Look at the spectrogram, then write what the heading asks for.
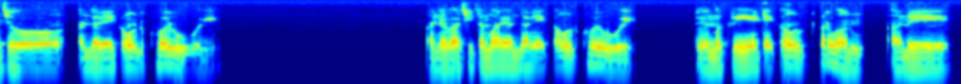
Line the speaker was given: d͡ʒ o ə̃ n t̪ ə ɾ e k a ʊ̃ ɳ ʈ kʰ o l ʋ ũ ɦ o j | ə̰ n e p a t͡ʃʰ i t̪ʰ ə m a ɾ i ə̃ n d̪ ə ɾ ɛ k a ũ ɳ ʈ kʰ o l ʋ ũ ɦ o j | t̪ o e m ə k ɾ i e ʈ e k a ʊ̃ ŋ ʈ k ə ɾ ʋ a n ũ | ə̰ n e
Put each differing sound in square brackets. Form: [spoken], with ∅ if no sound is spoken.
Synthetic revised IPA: d͡ʒ o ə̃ n [d̪] ə ɾ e k a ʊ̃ ɳ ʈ kʰ o l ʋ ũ ɦ o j | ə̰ n e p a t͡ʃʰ i [t̪] ə m a ɾ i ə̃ n d̪ ə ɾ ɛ k a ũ ɳ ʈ kʰ o l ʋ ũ ɦ o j | t̪ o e m ə k ɾ i e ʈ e k a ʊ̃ [ɳ] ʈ k ə ɾ ʋ a n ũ | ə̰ n e

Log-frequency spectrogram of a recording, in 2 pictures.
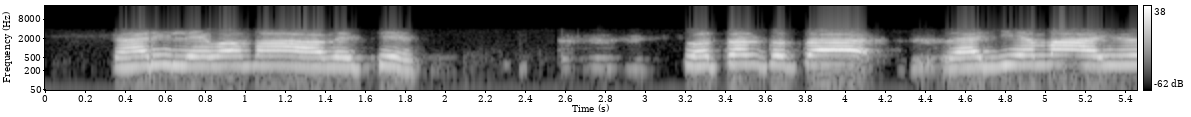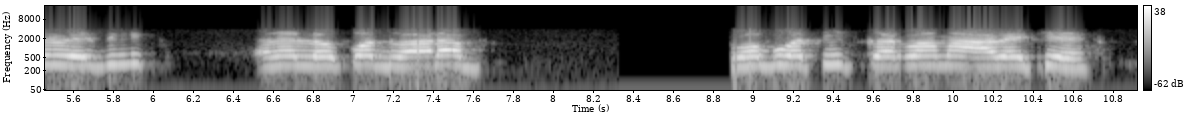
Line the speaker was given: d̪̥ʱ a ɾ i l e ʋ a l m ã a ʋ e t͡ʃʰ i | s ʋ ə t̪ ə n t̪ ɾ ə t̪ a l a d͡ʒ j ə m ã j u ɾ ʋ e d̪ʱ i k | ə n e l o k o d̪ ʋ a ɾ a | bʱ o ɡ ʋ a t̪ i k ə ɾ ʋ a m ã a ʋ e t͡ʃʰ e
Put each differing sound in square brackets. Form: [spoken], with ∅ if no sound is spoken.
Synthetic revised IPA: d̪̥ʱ a ɾ i l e ʋ a [∅] m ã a ʋ e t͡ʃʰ [e] | s ʋ ə t̪ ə n t̪ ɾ ə t̪ a [ɾ] a d͡ʒ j ə m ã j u ɾ ʋ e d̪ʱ i k | ə n e l o k o d̪ ʋ a ɾ a | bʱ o ɡ ʋ [ə] t̪ i k ə ɾ ʋ a m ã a ʋ e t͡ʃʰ e

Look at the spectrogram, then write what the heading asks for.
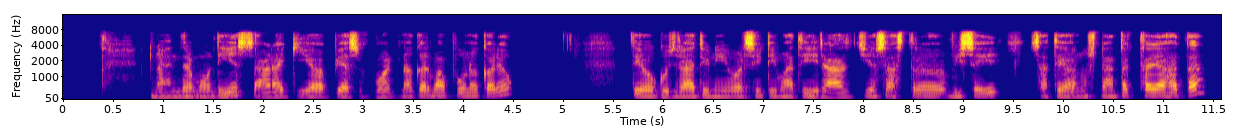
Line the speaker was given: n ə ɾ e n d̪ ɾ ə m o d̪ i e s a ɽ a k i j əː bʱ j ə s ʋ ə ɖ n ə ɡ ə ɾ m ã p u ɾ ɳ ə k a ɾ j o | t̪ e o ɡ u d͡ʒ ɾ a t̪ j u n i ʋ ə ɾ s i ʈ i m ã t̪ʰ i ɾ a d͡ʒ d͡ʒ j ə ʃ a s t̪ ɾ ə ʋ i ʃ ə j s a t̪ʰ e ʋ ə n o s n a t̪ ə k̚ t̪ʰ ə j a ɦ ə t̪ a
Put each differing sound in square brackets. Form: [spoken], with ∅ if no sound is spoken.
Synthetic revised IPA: n ə ɾ e n d̪ ɾ ə m o d̪ i e s a ɽ a k i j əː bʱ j [a] s ʋ ə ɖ n ə ɡ ə ɾ m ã p u ɾ ɳ ə k [ə] ɾ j o | t̪ e o ɡ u d͡ʒ ɾ a t̪ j u n i ʋ ə ɾ s i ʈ i m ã t̪ʰ i ɾ a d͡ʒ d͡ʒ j ə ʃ a s t̪ ɾ ə ʋ i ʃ ə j s a t̪ʰ e [∅] ə n [u] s n a t̪ ə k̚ t̪ʰ ə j a ɦ ə t̪ a

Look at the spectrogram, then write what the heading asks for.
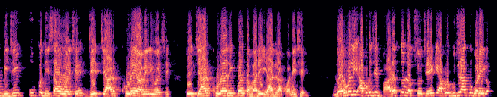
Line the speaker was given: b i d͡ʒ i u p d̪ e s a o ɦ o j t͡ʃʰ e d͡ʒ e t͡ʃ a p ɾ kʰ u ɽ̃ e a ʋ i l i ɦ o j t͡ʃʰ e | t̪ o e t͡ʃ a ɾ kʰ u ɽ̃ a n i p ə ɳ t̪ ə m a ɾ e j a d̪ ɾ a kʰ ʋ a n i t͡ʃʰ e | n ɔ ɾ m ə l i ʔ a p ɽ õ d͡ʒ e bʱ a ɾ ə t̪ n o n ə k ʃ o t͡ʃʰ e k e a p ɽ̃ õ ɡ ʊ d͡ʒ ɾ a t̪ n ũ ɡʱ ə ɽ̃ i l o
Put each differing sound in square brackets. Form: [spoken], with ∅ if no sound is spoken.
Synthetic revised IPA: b i d͡ʒ i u p d̪ [i] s a o ɦ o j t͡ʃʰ e d͡ʒ e t͡ʃ a [∅] ɾ kʰ u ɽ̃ e a ʋ [e] l i ɦ o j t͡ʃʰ e | t̪ o e t͡ʃ a ɾ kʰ u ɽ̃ a n i p ə ɳ t̪ ə m a ɾ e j a d̪ ɾ a kʰ ʋ a n i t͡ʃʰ e | n ɔ ɾ m ə l i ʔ a p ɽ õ d͡ʒ e bʱ a ɾ ə t̪ n o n ə k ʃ o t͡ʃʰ e k e a p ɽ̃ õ ɡ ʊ d͡ʒ ɾ a t̪ n ũ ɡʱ ə ɽ̃ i l o

